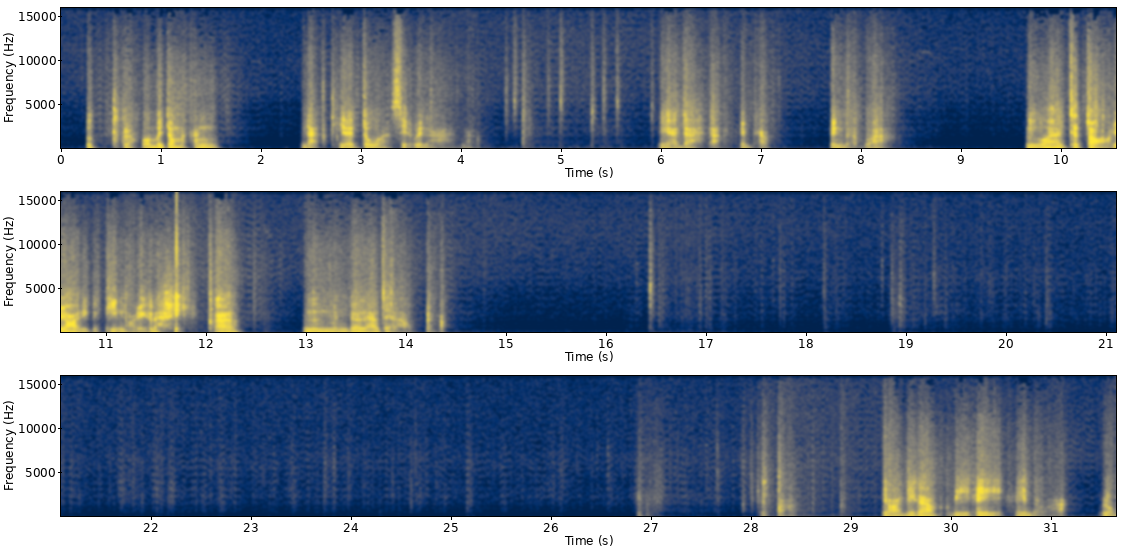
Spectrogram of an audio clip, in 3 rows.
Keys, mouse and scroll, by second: 0.3 click, 1.4 click, 3.6 click, 4.0 click, 4.5 click, 4.9 click, 5.5 click, 7.2 click, 9.8 click, 11.5 click, 12.7 click, 13.2 click, 13.7-14.8 drag, 16.3 right click, 17.7 click, 18.1 click, 18.8 click, 19.3 click, 20.1 click, 22.0 click, 23.5 click, 24.7-26.3 drag, 26.5 click, 27.6 click.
